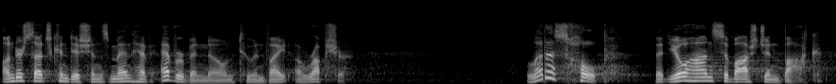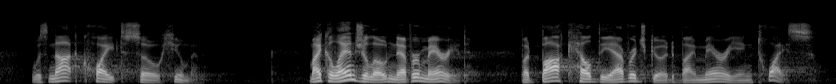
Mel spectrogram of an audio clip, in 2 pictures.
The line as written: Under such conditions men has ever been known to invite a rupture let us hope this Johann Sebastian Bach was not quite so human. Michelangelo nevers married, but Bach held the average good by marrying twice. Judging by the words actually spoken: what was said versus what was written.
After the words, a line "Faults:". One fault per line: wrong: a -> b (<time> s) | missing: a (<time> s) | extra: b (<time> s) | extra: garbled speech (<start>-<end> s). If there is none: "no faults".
Under such conditions men have ever been known to invite a rupture let us hope that Johann Sebastian Bach was not quite so human. Michelangelo never married, but Bach held the average good by marrying twice.
Faults:
wrong: has -> have (1.3 s)
wrong: this -> that (6.5 s)
wrong: nevers -> never (12.2 s)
